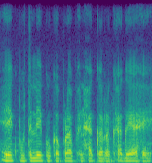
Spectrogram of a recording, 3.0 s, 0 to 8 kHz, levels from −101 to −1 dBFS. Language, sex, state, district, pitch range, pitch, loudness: Hindi, male, Punjab, Pathankot, 125-135 Hz, 130 Hz, -18 LUFS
